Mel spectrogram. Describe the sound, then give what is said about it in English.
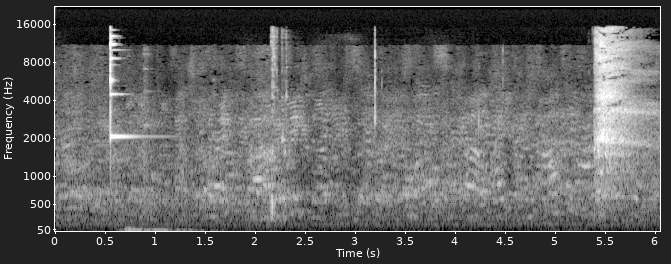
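A single bright clink of glasses in a toast rings out near the start and hangs briefly, set against a low murmur of crowd chatter, with another sharp burst of noise near the end. “And you know what? Cheers to that.”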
